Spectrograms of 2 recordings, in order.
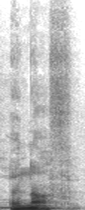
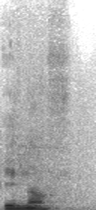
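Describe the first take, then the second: First: The first vowel sounds like a short 'uh'. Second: The first vowel sounds like a short 'ih'. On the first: "not enough" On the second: "for me that's still pronounced with an I today. I say enough"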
